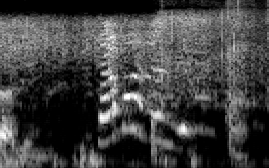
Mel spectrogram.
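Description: A young child's voice talking and calling out, with other voices.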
